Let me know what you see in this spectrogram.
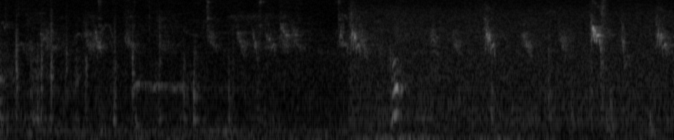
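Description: Faint bird chirps and calls: scattered short high chirps, a brief held note, and one rising call about four seconds in.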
